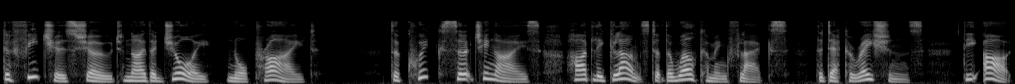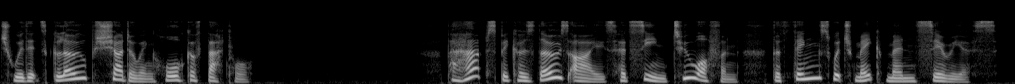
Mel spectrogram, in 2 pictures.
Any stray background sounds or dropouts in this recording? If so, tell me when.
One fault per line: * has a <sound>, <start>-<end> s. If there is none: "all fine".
all fine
